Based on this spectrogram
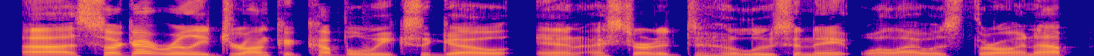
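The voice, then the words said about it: Subtle put-on Minnesota accent. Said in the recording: “I can't drop the Minnesota accent there. ... it's only subtle right now. ... I'm starting to push it more.”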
